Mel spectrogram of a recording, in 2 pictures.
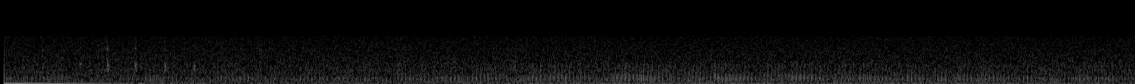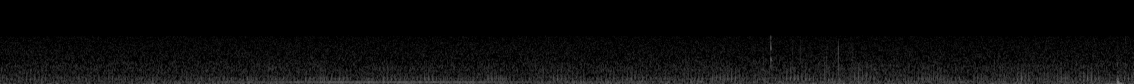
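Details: Siamese kittens Charlie and Milo, recorded in September 2013, with a low, steady purring hum running under soft indoor background noise, strongest in the latter half.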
